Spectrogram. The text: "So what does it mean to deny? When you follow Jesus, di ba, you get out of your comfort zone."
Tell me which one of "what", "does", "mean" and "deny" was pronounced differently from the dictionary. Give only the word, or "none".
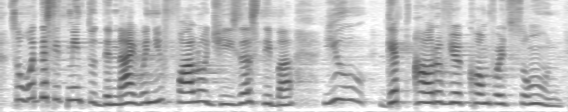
does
